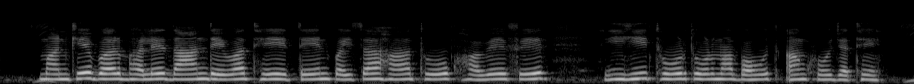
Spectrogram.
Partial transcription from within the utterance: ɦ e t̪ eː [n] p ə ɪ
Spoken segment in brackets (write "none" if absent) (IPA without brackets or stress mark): n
